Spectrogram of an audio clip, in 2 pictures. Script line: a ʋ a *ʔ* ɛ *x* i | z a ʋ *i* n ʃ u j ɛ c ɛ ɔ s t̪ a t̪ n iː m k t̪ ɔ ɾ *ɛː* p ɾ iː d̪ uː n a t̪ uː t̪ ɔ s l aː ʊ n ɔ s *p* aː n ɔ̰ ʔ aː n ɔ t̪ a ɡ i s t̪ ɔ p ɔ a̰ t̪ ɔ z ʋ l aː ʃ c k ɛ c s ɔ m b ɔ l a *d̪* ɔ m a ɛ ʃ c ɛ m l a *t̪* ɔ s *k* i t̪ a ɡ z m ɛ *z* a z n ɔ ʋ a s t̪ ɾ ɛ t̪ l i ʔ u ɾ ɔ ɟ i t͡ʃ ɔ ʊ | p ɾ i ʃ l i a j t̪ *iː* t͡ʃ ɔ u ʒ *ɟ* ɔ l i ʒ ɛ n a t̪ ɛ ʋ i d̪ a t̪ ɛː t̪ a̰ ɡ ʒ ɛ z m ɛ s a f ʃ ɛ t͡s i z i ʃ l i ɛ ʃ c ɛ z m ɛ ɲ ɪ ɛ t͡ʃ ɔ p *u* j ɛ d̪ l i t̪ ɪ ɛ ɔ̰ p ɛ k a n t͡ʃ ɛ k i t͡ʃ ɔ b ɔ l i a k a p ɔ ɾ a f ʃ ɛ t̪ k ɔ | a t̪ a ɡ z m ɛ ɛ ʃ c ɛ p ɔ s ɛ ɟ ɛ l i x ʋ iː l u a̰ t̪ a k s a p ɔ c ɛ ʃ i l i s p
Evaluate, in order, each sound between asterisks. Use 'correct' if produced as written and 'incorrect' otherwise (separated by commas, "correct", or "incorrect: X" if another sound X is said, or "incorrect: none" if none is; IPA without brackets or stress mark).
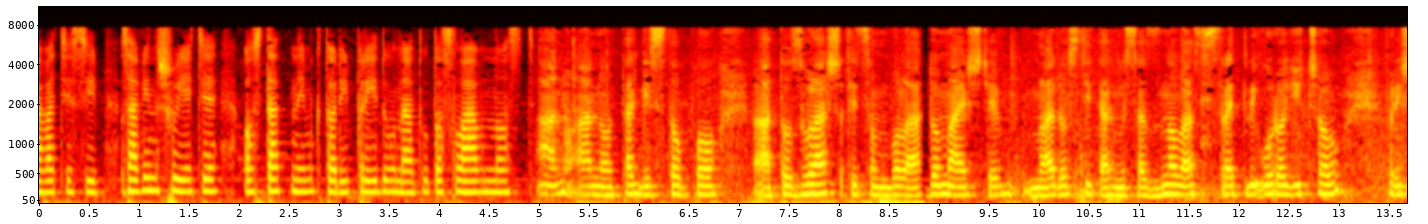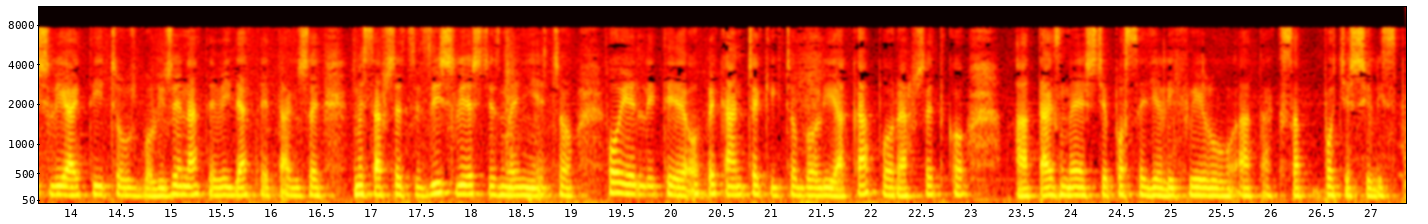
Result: incorrect: c, incorrect: s, correct, incorrect: iː, incorrect: c, correct, incorrect: d̪, incorrect: c, incorrect: s, correct, incorrect: b, incorrect: ɔ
